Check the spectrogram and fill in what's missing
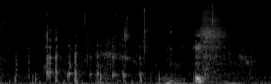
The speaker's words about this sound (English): I'll record my Thanksgiving dinner. We'll post it as an episode. It's so much chewing.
